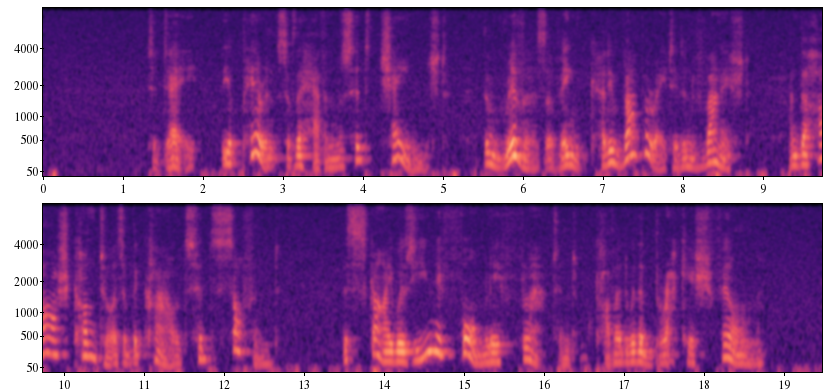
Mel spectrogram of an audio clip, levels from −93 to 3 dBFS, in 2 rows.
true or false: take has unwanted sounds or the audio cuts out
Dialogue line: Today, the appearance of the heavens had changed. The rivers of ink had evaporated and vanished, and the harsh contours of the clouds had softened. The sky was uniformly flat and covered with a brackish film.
false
